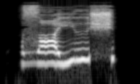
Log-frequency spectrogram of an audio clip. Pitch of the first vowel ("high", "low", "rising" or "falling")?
low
